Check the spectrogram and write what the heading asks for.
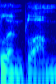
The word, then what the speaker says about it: Lindblom: go to uh well my grandfather who was born in Sweden said it was Lin Blum but you know I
